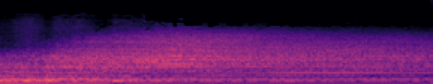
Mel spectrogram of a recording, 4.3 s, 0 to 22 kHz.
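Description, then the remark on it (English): A large 60-inch gong from a musician's instrument collection, on stage, rings out in one long, shimmering wash, its low hum and bright overtones sustaining loudly and fading only slightly over several seconds, with no voices. “There's a 60-inch gong.”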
